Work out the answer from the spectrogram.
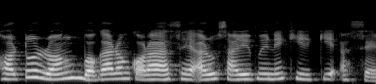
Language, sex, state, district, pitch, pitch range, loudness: Assamese, female, Assam, Kamrup Metropolitan, 240 Hz, 230-255 Hz, -16 LUFS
